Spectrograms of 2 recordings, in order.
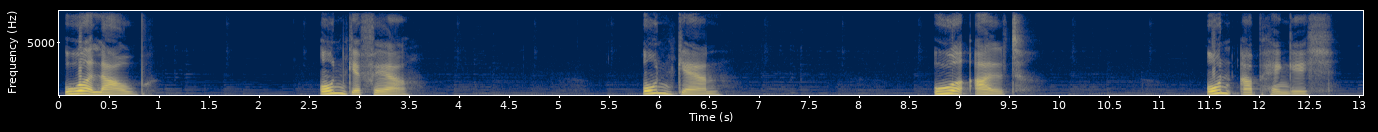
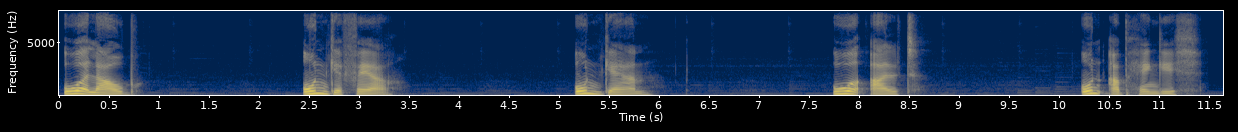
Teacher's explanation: The next category of words are those that begin with un or ur. These prefixes are always emphasized.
